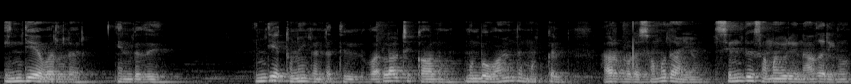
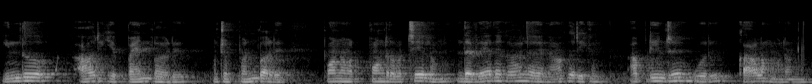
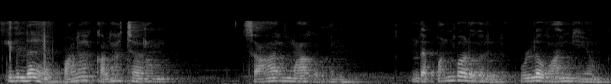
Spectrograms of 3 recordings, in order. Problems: background sounds at intervals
